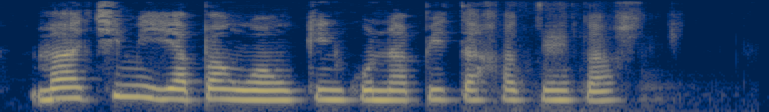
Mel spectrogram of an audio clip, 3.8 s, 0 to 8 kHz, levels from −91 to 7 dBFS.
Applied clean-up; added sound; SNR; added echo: neural separator model SepFormer DNS4.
